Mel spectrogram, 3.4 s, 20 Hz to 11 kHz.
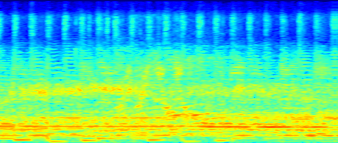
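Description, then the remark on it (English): A car engine roars loudly and steadily as car experts drive the vehicle hard during road testing, with hints of tire squeal, all blended into a dense, continuous wash of sound with no talking. “The experts drive the cars through 500 miles of tough, critical road testing.”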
